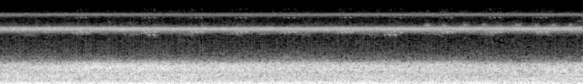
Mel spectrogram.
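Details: Crickets at night, set in a deserted parking lot: a steady, unbroken high insect trill with a fainter, higher overtone runs throughout, sitting above a heavy, constant low rumble of ambient noise.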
